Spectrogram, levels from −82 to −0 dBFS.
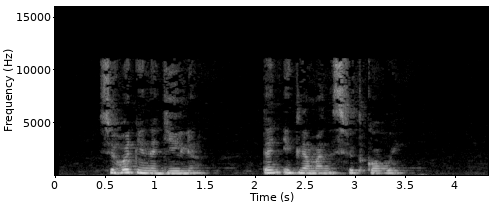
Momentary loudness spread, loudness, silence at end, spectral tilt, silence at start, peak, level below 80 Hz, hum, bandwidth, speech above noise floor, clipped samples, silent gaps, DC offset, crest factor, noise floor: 12 LU; -25 LUFS; 0.85 s; -5.5 dB/octave; 0.45 s; -8 dBFS; -64 dBFS; none; 11.5 kHz; 41 dB; under 0.1%; none; under 0.1%; 18 dB; -65 dBFS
